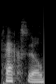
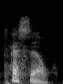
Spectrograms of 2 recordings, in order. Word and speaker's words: Texel: Yeah, first of all, everyone in Russia and Georgia pronounces it Texel, but actually the Dutch call it Tessel for some reason. They say the X is like an SS sound.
